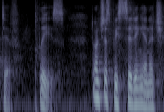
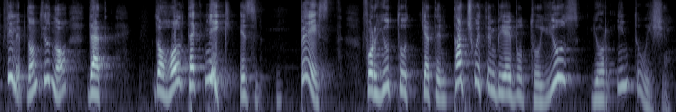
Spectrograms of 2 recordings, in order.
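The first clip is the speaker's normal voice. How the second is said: put-on higher, louder Russian-accented teacher voice; thick Russian accent; 6 semitones higher, 5 dB louder than usual. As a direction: play the Russian teacher scolding her student with a heavy accent. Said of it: "With her thick Russian accent".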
